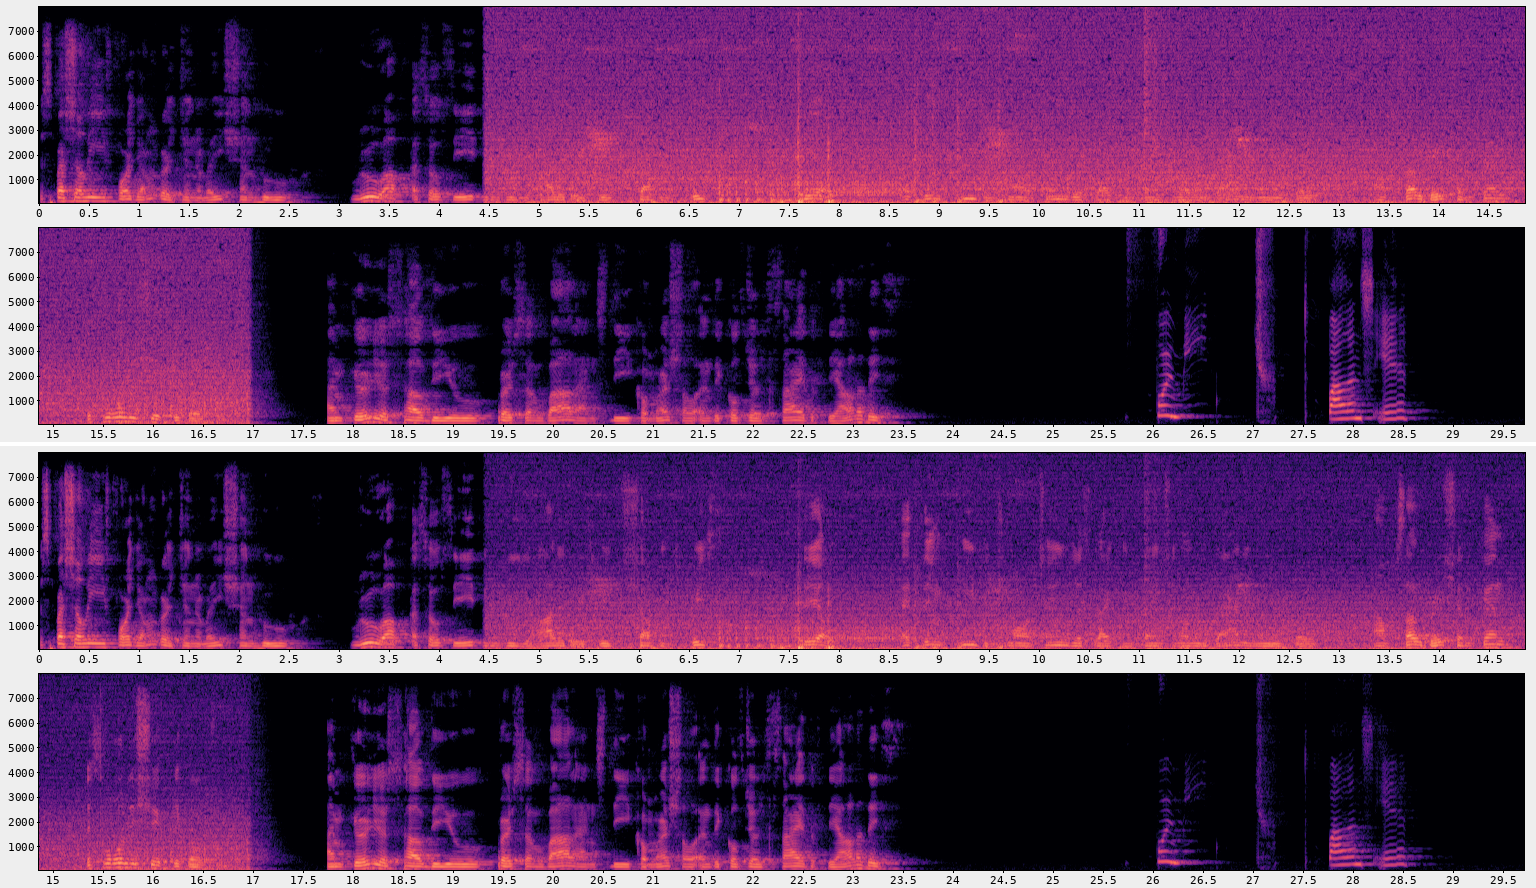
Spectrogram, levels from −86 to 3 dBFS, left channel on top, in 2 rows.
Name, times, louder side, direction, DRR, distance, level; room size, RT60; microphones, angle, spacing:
voice 1, 0.0-2.5 3.1-6.7 7.6-8.0 8.6-12.8 13.3-14.7 15.3-16.8 17.7-23.3, right 1 dB, 40° right, 8 dB, 2.4 m, -26 dB
sound 1, 4.4-17.0, left 3 dB, 85° left, 1.5 m, -26 dB
voice 2, 27.8-28.5, left 4 dB, 55° left, 16 dB, 0.8 m, -31 dB
22.5 x 18.5 x 6.8 m, 0.66 s
head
